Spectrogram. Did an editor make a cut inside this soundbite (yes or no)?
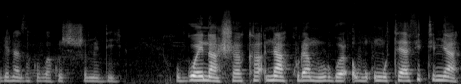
yes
